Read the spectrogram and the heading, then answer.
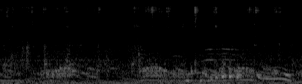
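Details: Madrasi pigeon, also called Lodhi pigeon, kept by a fancier in Delhi, India: soft low rolling coos repeated in bending phrases over a faint background hiss.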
